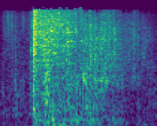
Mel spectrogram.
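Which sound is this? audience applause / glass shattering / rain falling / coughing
glass shattering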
